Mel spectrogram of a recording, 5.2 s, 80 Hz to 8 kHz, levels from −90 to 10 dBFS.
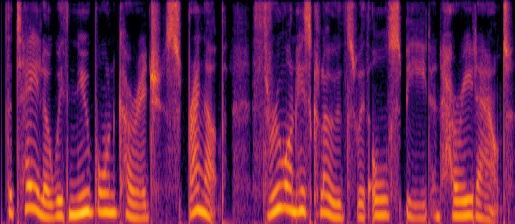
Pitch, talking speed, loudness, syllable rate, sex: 210 Hz, 210 wpm, -16 LUFS, 4.9 syllables/s, female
